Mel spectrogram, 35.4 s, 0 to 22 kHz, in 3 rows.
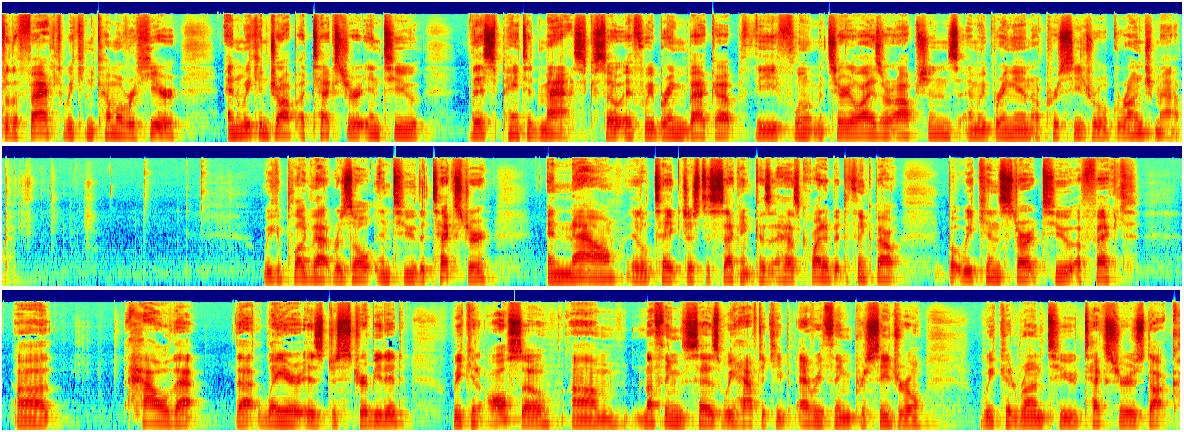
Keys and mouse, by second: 0.8-2.0 middle drag, 2.7 click, 5.5 middle click, 6.8 n, 8.2-9.8 drag, 10.3-11.3 drag, 12.2 middle click, 13.2 click, 14.8 click, 21.2-22.7 middle drag, 24.6-25.8 middle drag, 27.1 click, 27.6 x.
